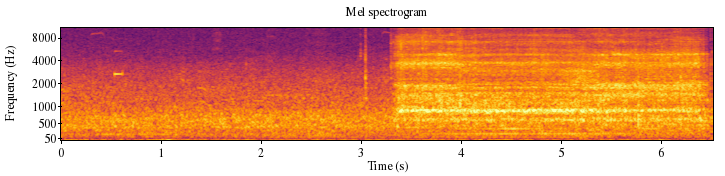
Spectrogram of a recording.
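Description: An electric coffee grinder switches on about three seconds in, and its motor runs steadily with an even mechanical whir. Before that there is only faint room tone.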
